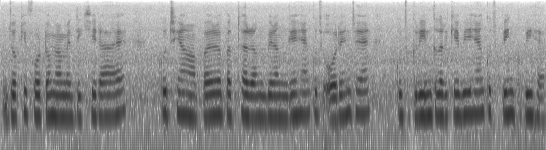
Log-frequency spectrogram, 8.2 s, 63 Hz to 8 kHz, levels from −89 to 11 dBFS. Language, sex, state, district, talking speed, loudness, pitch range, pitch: Hindi, female, Haryana, Rohtak, 205 wpm, -16 LUFS, 185-200 Hz, 190 Hz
